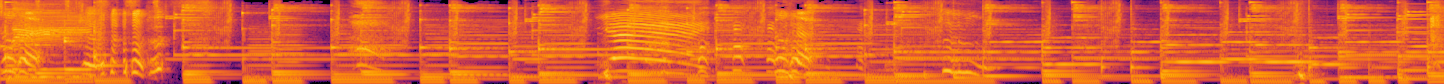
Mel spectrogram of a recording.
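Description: Gentle children's lullaby music with a chiming, tinkling melody over a soft bass, played between sung verses, with a young cartoon child's voice making short exclamations over it.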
